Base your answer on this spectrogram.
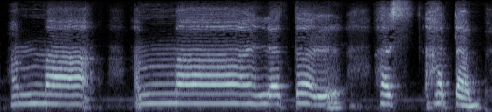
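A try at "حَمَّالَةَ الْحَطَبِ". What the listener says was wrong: A little bit more of a vibration. Hammalatal hatab.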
